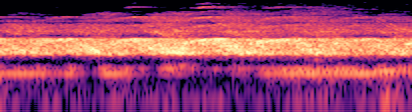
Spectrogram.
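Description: A fire engine siren passes outside, a continuous wailing tone rising and falling slowly, fairly loud and steady with nothing else audible.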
